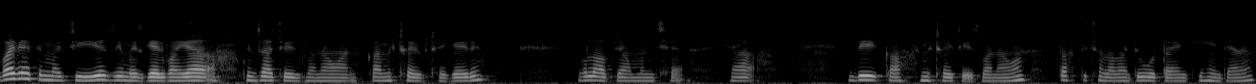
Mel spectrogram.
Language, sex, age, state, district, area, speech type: Kashmiri, female, 18-30, Jammu and Kashmir, Baramulla, rural, spontaneous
